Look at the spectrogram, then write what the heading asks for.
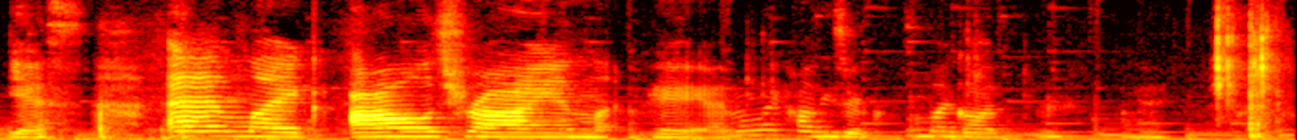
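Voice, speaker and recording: A woman's voice: a little high, steady tone, takes it slowly, pushed and bright, faint music behind. A woman in her early twenties chatting casually and teasing her husband in a Q&A vlog, with lots of "like" fillers. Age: 20s. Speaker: vlogger. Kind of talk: casual couple Q&A chat.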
